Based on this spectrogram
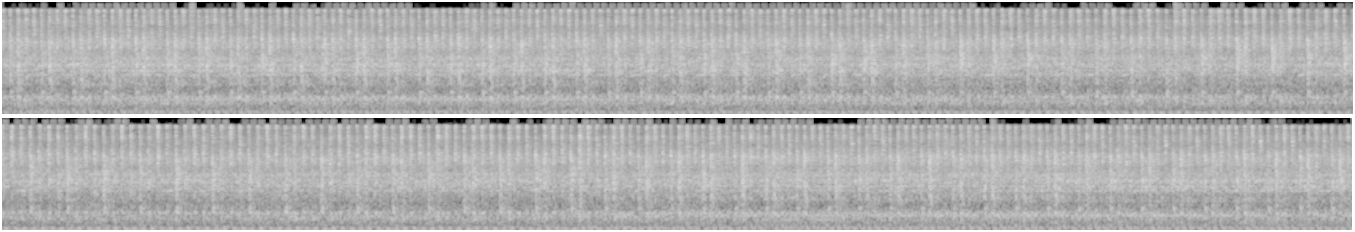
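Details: Engine knock at idle: a quick, fairly even tapping of roughly three per second from inside the engine rides over it; cause undetermined.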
